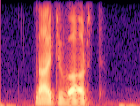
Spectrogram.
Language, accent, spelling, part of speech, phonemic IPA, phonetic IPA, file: Armenian, Eastern Armenian, լաջվարդ, noun / adjective, /lɑd͡ʒˈvɑɾtʰ/, [lɑd͡ʒvɑ́ɾtʰ], Hy-լաջվարդ.ogg
- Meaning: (noun) 1. lapis lazuli (gem) 2. lapis lazuli (color); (adjective) lapis lazuli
